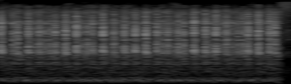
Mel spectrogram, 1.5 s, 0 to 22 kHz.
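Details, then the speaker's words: 1998 Range Rover P38 engine running: sharp, fast metallic clacking that stops when switched off, first feared to be timing chain; outer ring of the crank damper rotates freely, so replacing the crank damper is expected to fix it. "if you guys can probably hear that clicking noise that is the noise that's making that horrible clacking whilst the engine is running so i'm pretty confident that replacing that crank damper should fix that horrible noise"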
